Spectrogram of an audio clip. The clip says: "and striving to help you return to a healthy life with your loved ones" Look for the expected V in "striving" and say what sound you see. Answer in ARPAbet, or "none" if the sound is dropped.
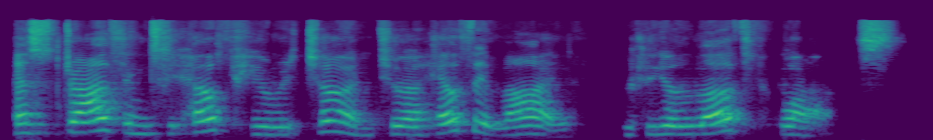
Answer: V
